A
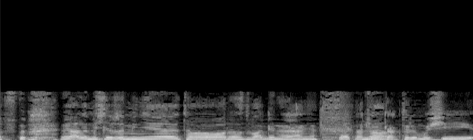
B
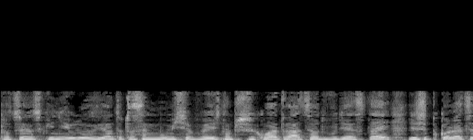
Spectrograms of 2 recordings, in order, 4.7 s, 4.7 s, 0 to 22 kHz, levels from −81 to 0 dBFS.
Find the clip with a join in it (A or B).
B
